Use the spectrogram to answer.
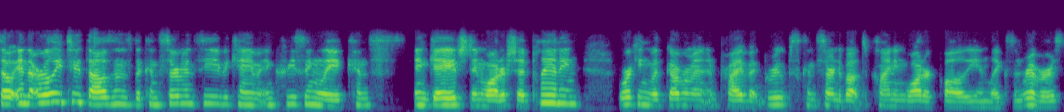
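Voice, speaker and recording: In an ordinary speaking voice of medium pitch, a woman talks fairly quickly with hardly any pauses, ordinary pitch variation and big swings in loudness, over a quiet background. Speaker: conservation program presenter. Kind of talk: webinar presentation.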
